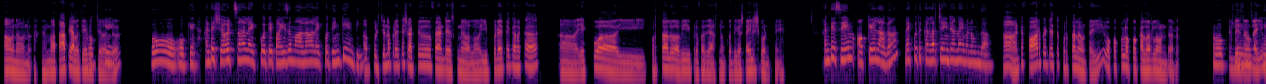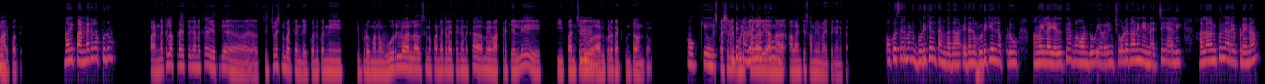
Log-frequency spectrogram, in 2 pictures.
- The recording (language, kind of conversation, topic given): Telugu, podcast, మొదటి చూపులో మీరు ఎలా కనిపించాలనుకుంటారు?
- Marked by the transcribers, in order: giggle; other background noise; in English: "షర్ట్"; in English: "ప్రిఫర్"; in English: "స్టైలిష్‌గా"; in English: "సేమ్"; tapping; in English: "ఫార్ పెట్"; in English: "కలర్‌లో"; in English: "డిజైన్స్"; in English: "సిట్యుయేషన్"; in English: "ఎస్పెషల్లీ"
